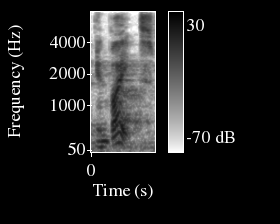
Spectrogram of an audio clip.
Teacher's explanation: or iambic and so the example be like invites right so the in is kind of less stressed and then the vite is more stressed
